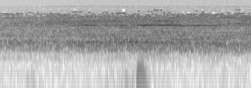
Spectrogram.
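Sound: crowd cheering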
